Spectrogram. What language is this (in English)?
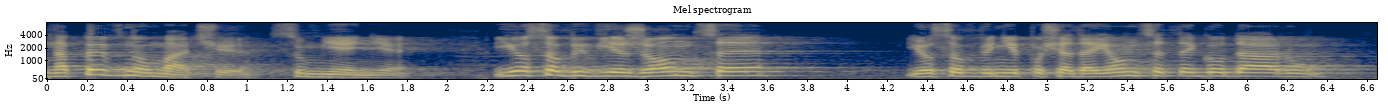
Polish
